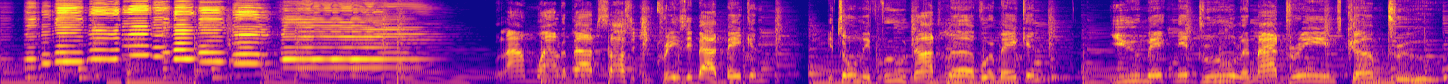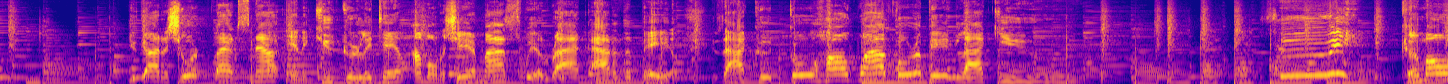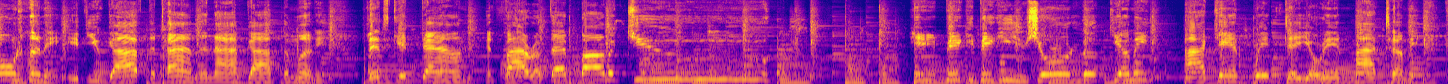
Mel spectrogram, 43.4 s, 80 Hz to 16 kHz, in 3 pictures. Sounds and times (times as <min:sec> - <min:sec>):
Music: 0:00.0 - 0:43.4.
